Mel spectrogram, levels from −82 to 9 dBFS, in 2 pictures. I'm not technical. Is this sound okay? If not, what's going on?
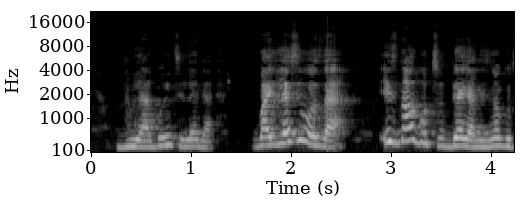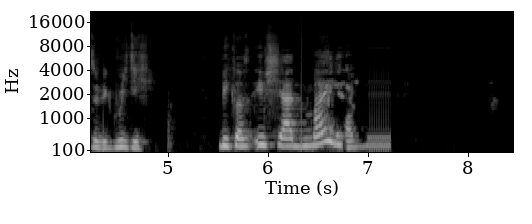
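No. The audio has two kinds of fault.

The first is an overlap between stream segments. The audio arrives in one-second pieces, and the timing labels on neighbouring pieces overlap slightly. The player trims that overlap away, even though nothing was actually repeated. About 40 milliseconds of real sound disappears each time, and the sound jumps with a small click or skip. This happens roughly once a second: at 1.35, 2.36, 3.33, 4.35, 5.36, 6.33 and 7.34 seconds.

The second is a system hang loop, from 7.01 to 7.22 seconds. The computer briefly froze, but the sound hardware kept replaying the last tiny chunk of audio it held. That chunk is about 23 milliseconds long, which fits a 1024-sample buffer. It repeats nine times, about 43 times per second. You hear a short, steady buzz instead of the speech, and roughly a fifth of a second of the real audio is lost.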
